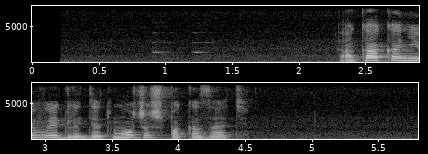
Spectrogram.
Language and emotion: Russian, neutral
